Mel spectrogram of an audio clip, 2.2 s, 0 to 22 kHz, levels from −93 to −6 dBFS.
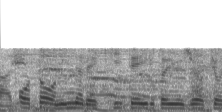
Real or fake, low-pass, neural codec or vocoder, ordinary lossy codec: real; 3.6 kHz; none; none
